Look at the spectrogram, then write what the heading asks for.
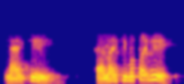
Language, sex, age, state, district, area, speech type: Santali, male, 45-60, West Bengal, Birbhum, rural, conversation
